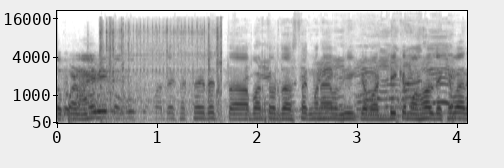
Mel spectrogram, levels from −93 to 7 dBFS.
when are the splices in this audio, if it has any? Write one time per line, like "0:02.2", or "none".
0:01.2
